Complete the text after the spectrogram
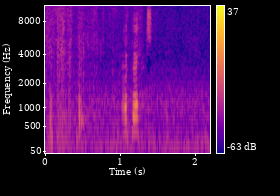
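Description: A woman calls out briefly outdoors.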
